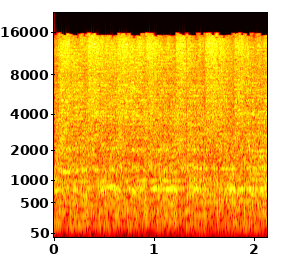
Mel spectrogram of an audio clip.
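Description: Live rock band playing loud: electric guitars strummed over a drum kit, steady without a break.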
